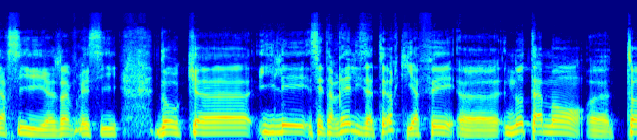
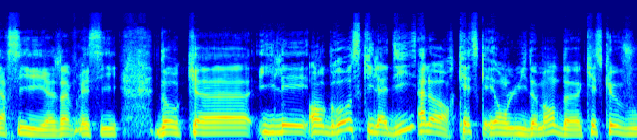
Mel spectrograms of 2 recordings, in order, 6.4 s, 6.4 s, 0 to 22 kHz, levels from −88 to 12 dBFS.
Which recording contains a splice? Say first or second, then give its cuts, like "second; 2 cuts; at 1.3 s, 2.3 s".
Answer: second; 2 cuts; at 3.1 s, 4.2 s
